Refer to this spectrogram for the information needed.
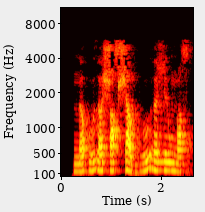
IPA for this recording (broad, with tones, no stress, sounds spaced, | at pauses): n ʌ˨˥ p u˨˥ ð ʌ˨˥ ʃ ɐ˨˥ sˤ ʃ a˧˩ w bʱ u˨˥ ɦ ə˧ ɮ ɨ˧ w ŋʷ ɐ˧ sˤ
